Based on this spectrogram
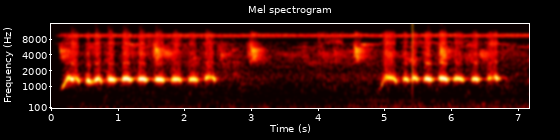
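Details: Zebra dove singing: two cooing phrases, each opening with a quick rising whistled swoop and running into about eight soft, even, pulsed notes at a steady pitch, separated by a short pause. Background is quiet.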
